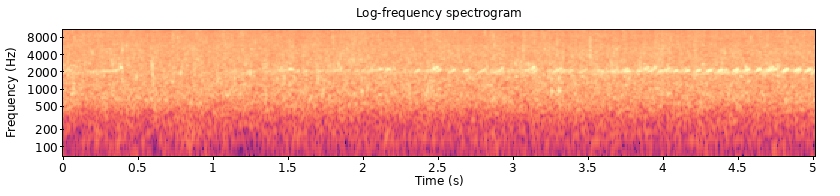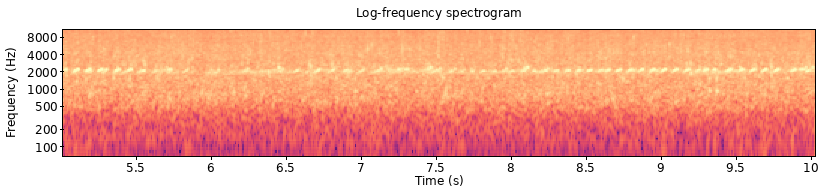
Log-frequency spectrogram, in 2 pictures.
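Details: Kajika frogs in a clear-running stream: overlapping high trills of quick pulses repeat almost continuously, thin and birdlike, with a constant rushing of water beneath.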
